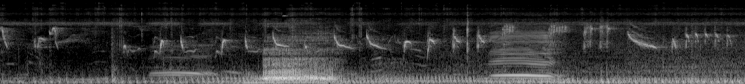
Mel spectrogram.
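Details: A herd of dozens of cattle gathered in a line on a road, lowing as though calling the herd home. A short low moo is followed by two louder drawn-out moos, while birds chirp and twitter throughout.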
